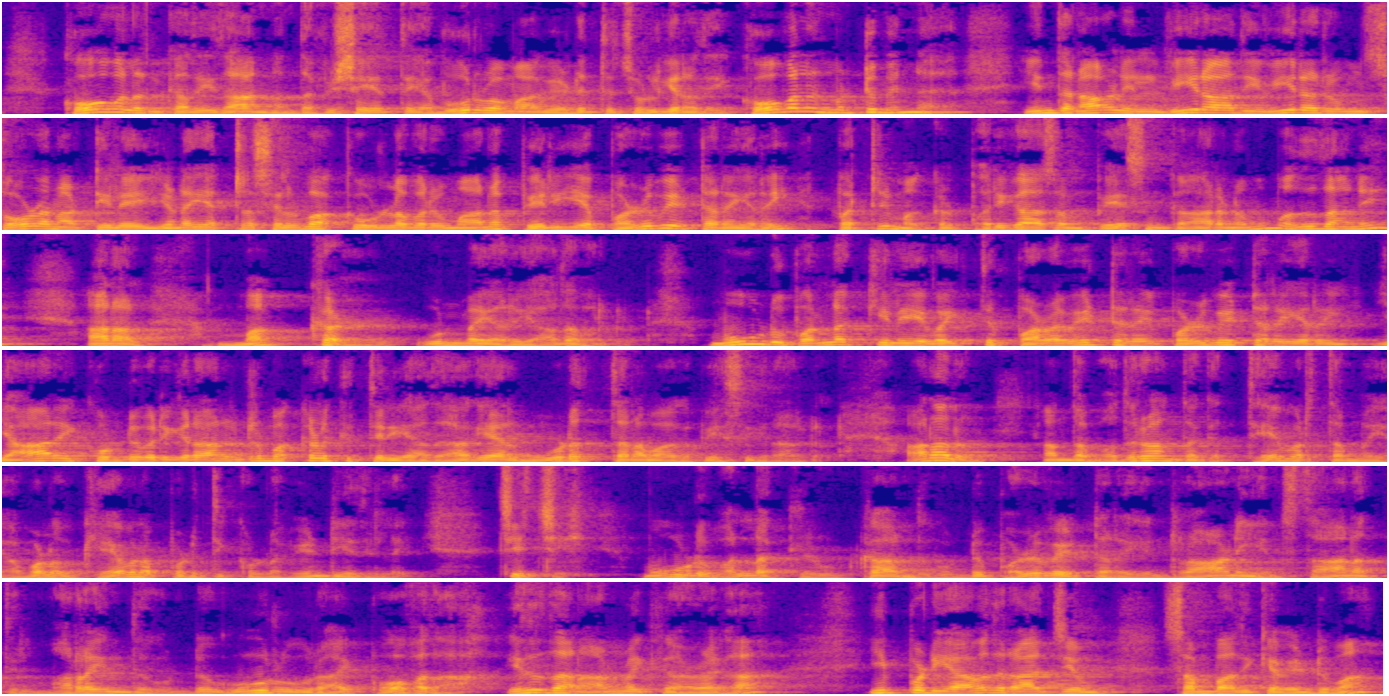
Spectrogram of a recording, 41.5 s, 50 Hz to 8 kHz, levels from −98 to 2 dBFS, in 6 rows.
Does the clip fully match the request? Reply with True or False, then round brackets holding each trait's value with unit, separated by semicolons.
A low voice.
True (125 Hz)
